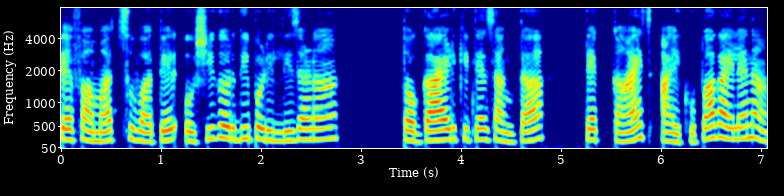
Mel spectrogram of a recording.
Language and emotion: Goan Konkani, sad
